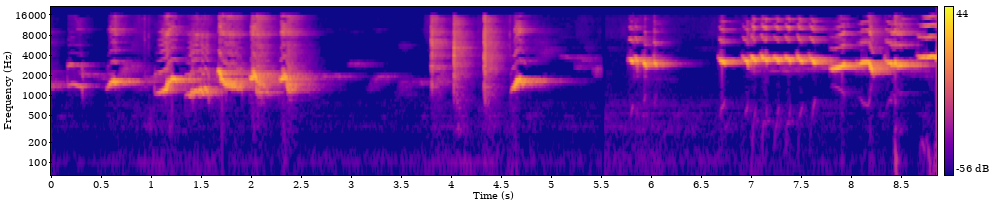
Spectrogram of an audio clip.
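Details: Lively white-rumped shama gacor song: a quick warbling string of whistled notes, harsh scratchy bursts after a pause, and then a high trilling run of whistles.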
